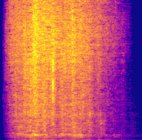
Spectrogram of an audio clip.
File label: Sand Crumble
